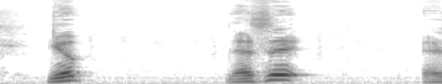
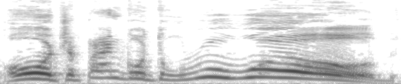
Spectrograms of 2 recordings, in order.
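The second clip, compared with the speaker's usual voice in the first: high, much louder hammed-up Chinese accent; mock Chinese accent; 8 dB louder than usual. Friend mocks eighties Japan in a hammed-up Chinese accent. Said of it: "stereotypical Chinese accent".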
